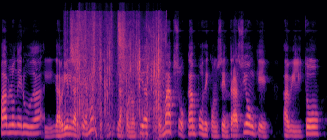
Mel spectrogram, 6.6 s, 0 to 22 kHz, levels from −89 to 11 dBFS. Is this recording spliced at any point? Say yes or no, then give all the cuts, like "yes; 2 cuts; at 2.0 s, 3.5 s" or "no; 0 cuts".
yes; 2 cuts; at 0.9 s, 2.2 s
